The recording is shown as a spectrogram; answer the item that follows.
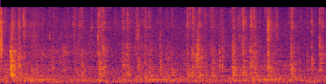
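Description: Classroom ambience of scattered, irregular clicks from students typing on laptop keyboards, with a page of a spiral-bound booklet being turned right at the start.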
